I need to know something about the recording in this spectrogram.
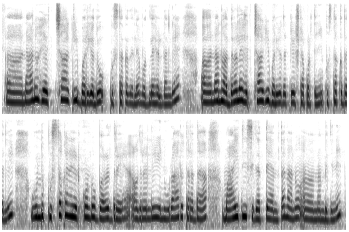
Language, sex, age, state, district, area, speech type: Kannada, female, 18-30, Karnataka, Shimoga, urban, spontaneous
